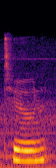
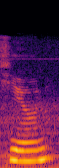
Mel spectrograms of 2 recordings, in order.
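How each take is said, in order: First: Said in the usual way. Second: Tune said tyune with a y glide; British tyune. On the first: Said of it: "if you say". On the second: Shown as a demonstration. Teacher showing palatalized British tune. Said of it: "say it in the British way".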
